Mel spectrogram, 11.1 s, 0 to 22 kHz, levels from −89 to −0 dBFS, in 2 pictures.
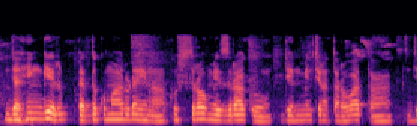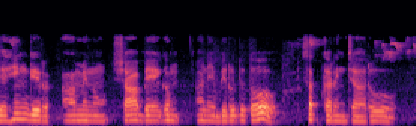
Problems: constant background noise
